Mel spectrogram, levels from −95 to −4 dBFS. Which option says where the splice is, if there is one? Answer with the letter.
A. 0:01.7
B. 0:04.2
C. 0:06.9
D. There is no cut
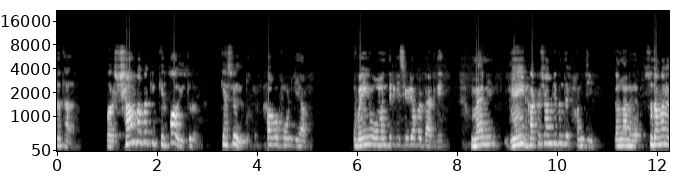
B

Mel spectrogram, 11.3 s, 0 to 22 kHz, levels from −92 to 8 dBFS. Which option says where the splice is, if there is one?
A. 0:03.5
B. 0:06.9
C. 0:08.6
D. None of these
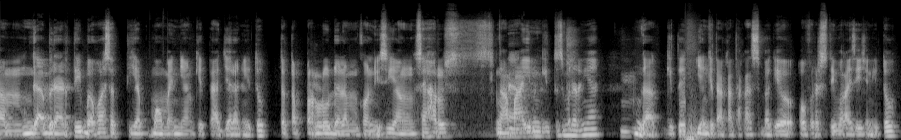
C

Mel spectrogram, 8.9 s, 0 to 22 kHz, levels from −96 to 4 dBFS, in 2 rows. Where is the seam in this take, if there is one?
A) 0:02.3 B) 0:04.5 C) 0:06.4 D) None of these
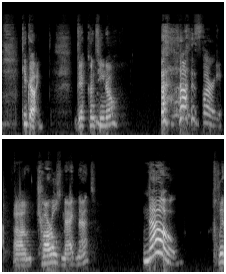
B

